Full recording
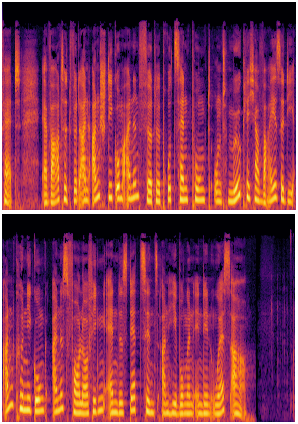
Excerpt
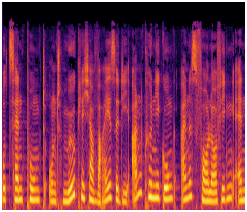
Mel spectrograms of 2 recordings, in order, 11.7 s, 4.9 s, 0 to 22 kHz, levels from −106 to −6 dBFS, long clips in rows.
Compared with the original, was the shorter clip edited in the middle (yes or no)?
no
